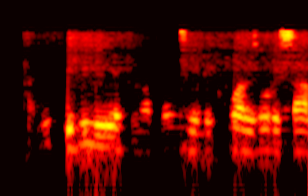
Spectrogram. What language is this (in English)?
Swahili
